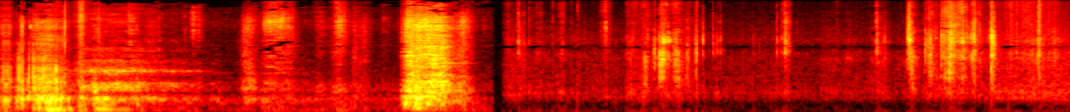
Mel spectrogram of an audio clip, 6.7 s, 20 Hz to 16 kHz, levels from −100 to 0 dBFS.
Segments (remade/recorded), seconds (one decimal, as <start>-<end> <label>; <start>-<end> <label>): 0.0-6.7 recorded

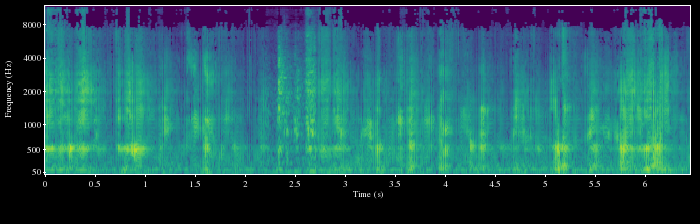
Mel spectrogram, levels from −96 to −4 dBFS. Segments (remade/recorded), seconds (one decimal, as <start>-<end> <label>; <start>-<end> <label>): 0.0-2.2 remade; 2.2-2.7 recorded; 2.7-6.5 remade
